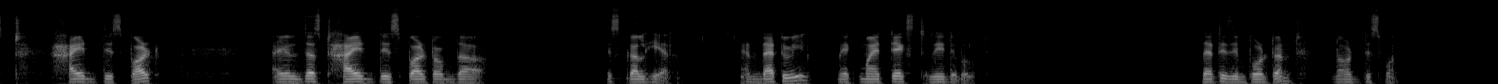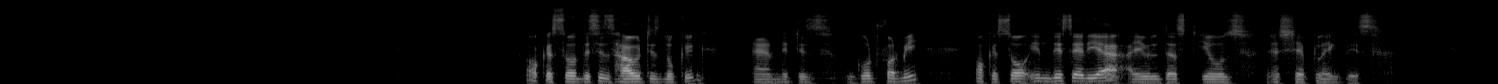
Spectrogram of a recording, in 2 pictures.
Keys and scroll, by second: 17.8 v.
